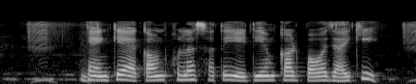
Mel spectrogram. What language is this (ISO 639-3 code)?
ben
